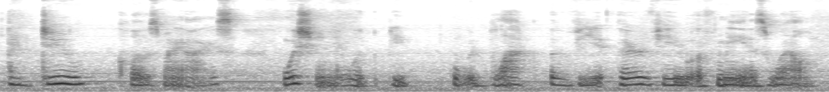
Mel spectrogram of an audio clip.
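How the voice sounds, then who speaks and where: Woman teacher-type narrator for a children's novel, mellow and slow, faint noise behind. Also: mid-range voice, steady tone, creaky, low-quality recording. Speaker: teacher reading aloud.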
